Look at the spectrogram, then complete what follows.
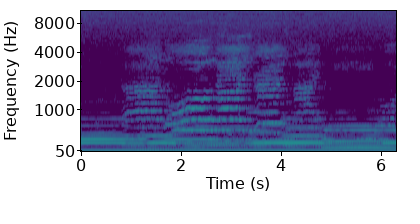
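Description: Faint hymn singing during communion, a melody moving over steady held accompaniment notes.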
